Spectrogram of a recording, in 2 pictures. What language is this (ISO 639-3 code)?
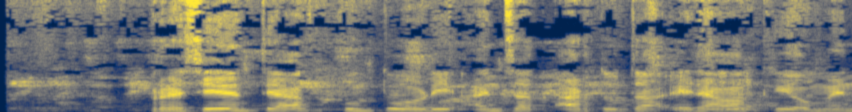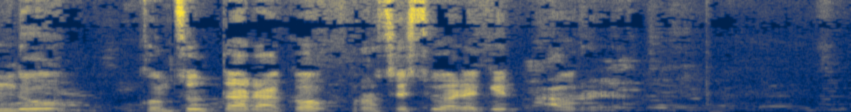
eus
